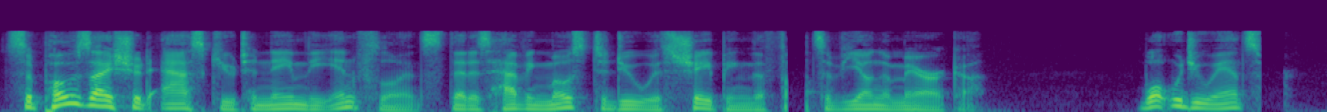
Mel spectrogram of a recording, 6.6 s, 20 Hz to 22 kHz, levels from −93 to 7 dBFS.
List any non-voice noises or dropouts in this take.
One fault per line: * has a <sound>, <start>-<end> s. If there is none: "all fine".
* has a dropout, 3.9-4.0 s
* has a dropout, 6.3-6.4 s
